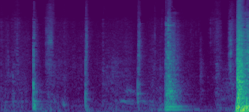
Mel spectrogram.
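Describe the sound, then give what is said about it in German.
A cellar room door being closed and locked in an old building, with a few sharp knocks and latch clicks spaced apart. A louder, heavier thud comes at the end. “Ja, so schließt man einen Kellerraum ab.”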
